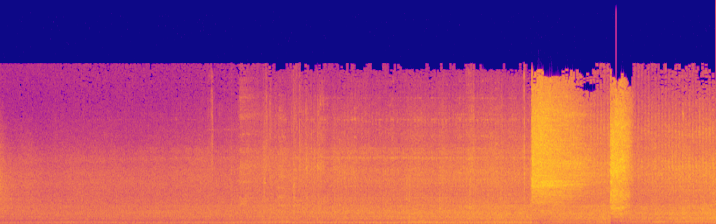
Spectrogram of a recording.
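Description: Train running and drawing closer: a steady low engine drone grows louder. Two short hisses break in near the end, one lasting about a second and a briefer one just after.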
